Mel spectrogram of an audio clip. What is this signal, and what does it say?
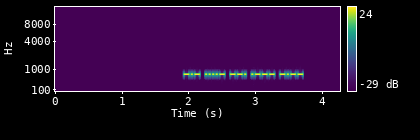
Morse code, heard as a keyed tone, about 46 wpm, 700 Hz. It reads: K4GJY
